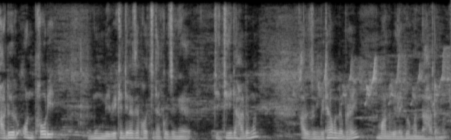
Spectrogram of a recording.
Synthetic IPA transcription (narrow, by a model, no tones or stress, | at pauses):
hadɯɾɔnpʰawɾimuŋnibekʰendikʰazepʰawt͡ʃinakʰɯwzɯŋɯ | ditinɐɦadɯŋmɯn | a̰ɾuzɯŋbitʰawmanɯbɾajmanbelajbɐmɐnːaɦadɯŋmɯn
